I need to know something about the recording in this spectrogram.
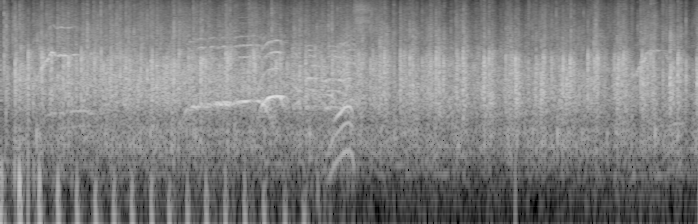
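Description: Loud, sustained applause from a crowd fills the whole stretch, dense and steady, with cheers and whoops rising over the clapping and a regular low thumping beat underneath for the first few seconds.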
